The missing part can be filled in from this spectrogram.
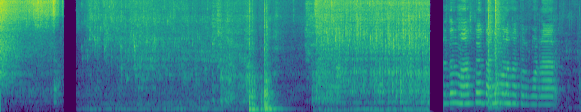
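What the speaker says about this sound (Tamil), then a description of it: "இப்போ அரிசை கழுவிடலாம்" Rice is rinsed under running water for chicken biryani, a tap gushing and splashing in bursts with brief pauses between, and a voice speaking briefly near the end.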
